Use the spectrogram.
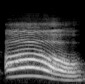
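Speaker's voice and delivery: loud, high oh; a big, sudden realization; a coworker's caught-out "oh"; mock realization. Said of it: "they're like".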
